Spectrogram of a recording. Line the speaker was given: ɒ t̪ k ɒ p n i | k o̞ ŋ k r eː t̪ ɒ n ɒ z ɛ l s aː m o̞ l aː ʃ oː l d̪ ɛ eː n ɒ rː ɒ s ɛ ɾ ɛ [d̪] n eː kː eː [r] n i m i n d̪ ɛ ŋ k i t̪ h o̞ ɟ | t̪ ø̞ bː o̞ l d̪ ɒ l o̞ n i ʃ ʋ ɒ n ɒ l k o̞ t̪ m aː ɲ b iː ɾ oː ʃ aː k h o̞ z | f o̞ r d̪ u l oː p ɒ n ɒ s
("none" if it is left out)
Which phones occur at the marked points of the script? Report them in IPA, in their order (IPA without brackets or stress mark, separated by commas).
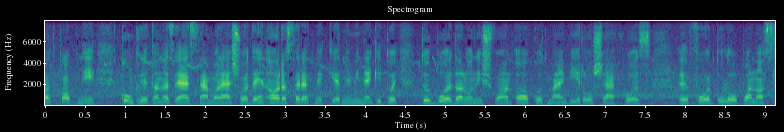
t̪, r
